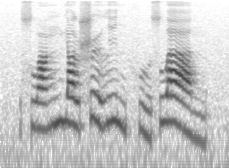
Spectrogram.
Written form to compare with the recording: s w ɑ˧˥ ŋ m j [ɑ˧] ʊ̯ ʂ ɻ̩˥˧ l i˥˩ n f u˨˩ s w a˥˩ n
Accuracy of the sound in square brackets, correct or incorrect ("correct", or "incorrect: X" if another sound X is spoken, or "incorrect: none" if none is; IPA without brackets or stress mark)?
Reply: correct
